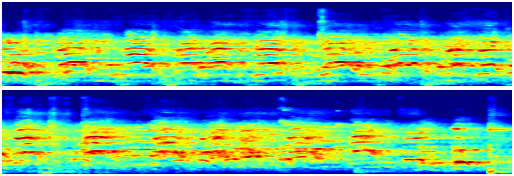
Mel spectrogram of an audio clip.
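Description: A volleyball being hit and thudding during a rally, amid the chatter and calls of many players and spectators echoing in a large gymnasium.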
